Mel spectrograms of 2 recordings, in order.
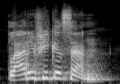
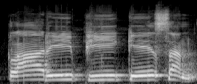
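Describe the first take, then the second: First: Said in the usual way. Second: clarification slowly split into ক্লা, রি, ফি, কে, শান; five syllables. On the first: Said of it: "চারের বেশি দল তৈরি হয়ে গেল". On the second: Shown as a demonstration. Teacher counting more than four syllables, clarification syllable by syllable. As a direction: give clarification five separate beats. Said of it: "পাঁচটা দল".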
